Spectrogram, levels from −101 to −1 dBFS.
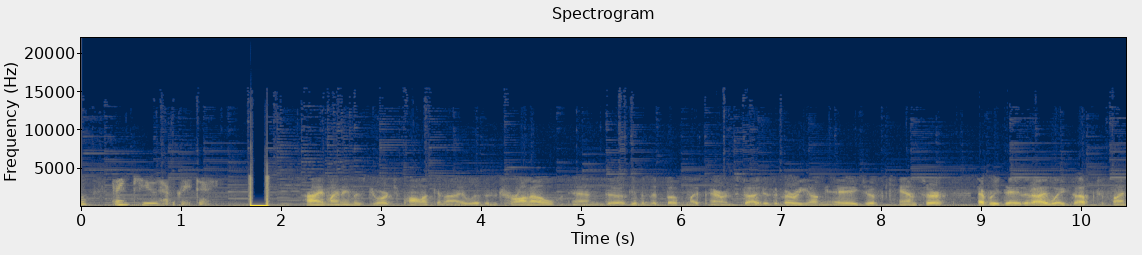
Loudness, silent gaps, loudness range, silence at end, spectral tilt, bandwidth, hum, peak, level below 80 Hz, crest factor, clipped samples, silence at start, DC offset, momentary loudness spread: -26 LUFS; none; 4 LU; 0 s; -8.5 dB/octave; 4.5 kHz; none; 0 dBFS; -32 dBFS; 18 dB; 0.2%; 0 s; under 0.1%; 9 LU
